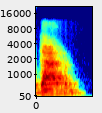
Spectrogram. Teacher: yo digo dar así suelto la r está en coda cuando se encuentra una sílaba al lado que no tiene ataque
